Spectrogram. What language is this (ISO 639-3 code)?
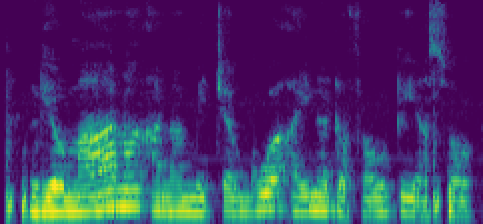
swa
